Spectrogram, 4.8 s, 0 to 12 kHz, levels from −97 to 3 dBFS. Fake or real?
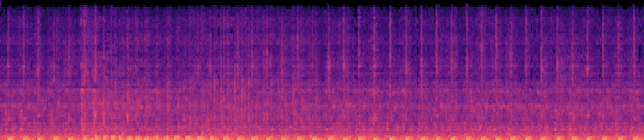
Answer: fake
